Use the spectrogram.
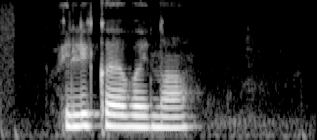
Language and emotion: Russian, neutral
